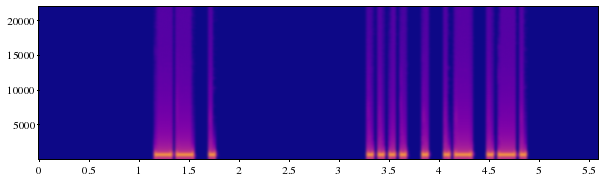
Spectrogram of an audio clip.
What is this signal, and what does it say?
Morse code, heard as a keyed tone, about 22 wpm, 700 Hz. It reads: ME HEAR
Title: 4x Word-Spacing - Sentences from Top 400 Words - 22wpm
